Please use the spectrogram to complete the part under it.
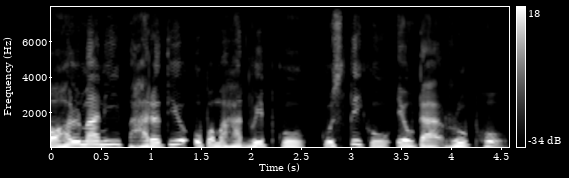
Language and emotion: Nepali, neutral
